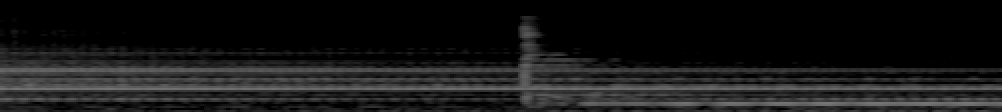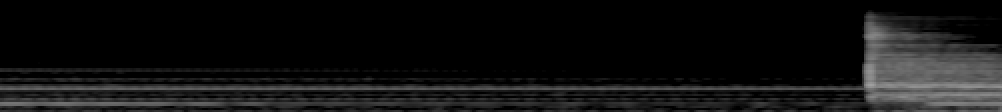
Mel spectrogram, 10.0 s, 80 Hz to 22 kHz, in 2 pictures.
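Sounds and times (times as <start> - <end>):
low steady hum from a second strike: 0.0 - 10.0
singing bowl ringing: 0.0 - 10.0.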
